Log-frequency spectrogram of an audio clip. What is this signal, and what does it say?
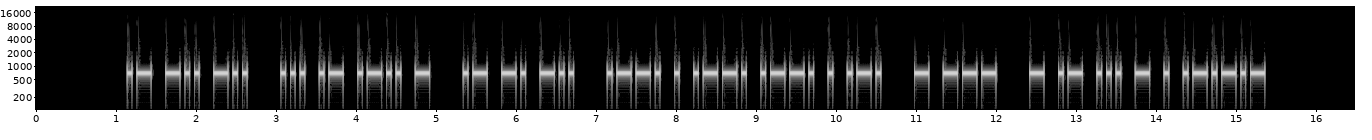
Morse code, heard as a keyed tone, about 20 wpm, 700 Hz. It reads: ADD SALT AND PEPPER TO TASTE.
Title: Sentences with 5-Word Phrases - 20wpm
